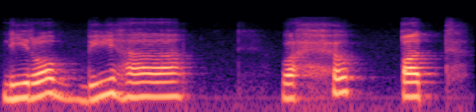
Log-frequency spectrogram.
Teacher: ہا وسط حلق سے باریک ادا کریں گے، قوف کے پر تشدید اسی طرح سے آگے تا پر حمز کریں گے۔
